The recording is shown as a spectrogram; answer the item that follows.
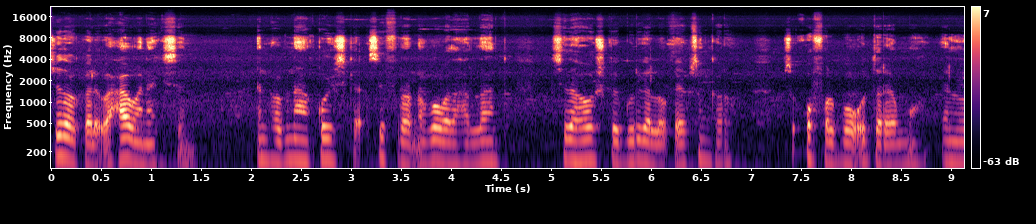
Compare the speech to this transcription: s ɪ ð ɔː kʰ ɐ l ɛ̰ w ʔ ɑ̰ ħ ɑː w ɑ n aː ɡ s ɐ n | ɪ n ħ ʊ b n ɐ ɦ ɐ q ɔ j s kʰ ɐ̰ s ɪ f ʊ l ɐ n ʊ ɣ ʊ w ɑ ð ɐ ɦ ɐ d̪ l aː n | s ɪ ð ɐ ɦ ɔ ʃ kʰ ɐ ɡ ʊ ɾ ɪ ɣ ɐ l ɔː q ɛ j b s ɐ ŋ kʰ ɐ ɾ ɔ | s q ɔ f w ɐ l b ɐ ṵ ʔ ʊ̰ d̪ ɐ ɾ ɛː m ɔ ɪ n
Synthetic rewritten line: s ɪ ð ɔː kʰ ɐ l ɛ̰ w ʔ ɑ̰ ħ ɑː w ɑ n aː ɡ s ɐ n | ɪ n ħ ʊ b n ɐ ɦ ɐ q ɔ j s kʰ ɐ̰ s ɪ f ʊ ɾ ɐ n ʊ ɣ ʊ w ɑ ð ɐ ɦ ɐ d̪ l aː n | s ɪ ð ɐ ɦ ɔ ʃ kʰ ɐ ɡ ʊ ɾ ɪ ɣ ɐ l ɔː q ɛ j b s ɐ ŋ kʰ ɐ ɾ ɔ | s q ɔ f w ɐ l b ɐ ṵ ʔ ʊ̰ d̪ ɐ ɾ ɛː m ɔ ɪ n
